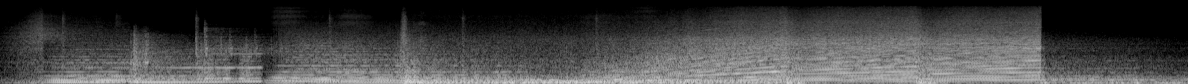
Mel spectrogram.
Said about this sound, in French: Puis je veux vraiment spécifier que c'est un V16 et non un W16. Alors, carrément un nouveau moteur. Je vous laisse avec un extrait du son du moteur.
